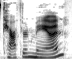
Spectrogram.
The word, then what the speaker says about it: Catherine Mahon: you did that because I'm very hard to pronounce last name my name is Kathryn man I'm a Google Kerry native I went to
